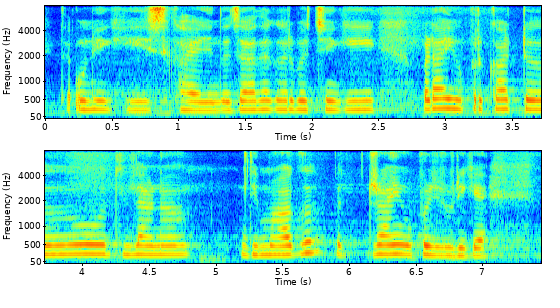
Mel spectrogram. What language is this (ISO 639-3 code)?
doi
